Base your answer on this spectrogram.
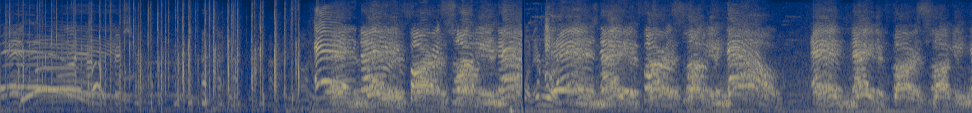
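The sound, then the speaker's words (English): Supporters of forest protectors outside Ballina Courthouse shout and chant together; rapid clapping opens, then loud rhythmic cries rise in bursts with brief pauses between them. “So that's the sound of the crowd of passionate supporters for those courageous and articulate forest protectors whose justice was delayed yesterday at Ballina Courthouse yet again”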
